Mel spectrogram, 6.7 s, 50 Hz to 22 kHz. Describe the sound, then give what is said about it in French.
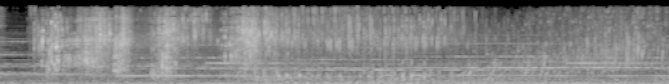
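A continuous muffled gush of liquid released by a scientist from the Triton submarine at nearly 600 metres deep in the ocean, bubbling and swirling for several seconds over a steady low mechanical hum, at an even, fairly loud level with no voices. “Arrivé à près de 600 mètres de profondeur, le scientifique largue son étonnant liquide.”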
